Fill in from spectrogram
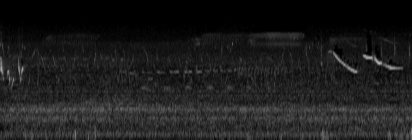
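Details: A singing male Blue Grosbeak gives a short chirp, then a brief, high warbled phrase of quick down-slurred notes near the end, over a steady background hum.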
